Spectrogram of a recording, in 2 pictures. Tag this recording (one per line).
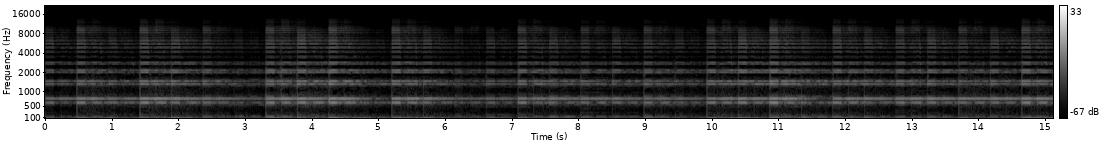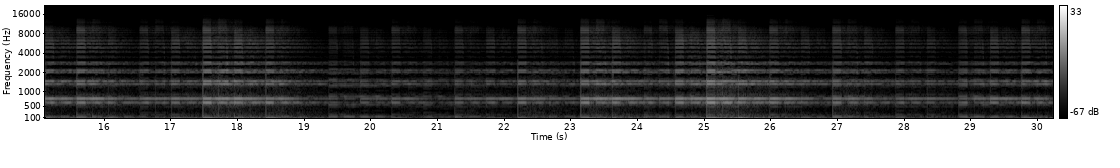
atmo
atmosphere
electronic
element
loop
synth
techno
